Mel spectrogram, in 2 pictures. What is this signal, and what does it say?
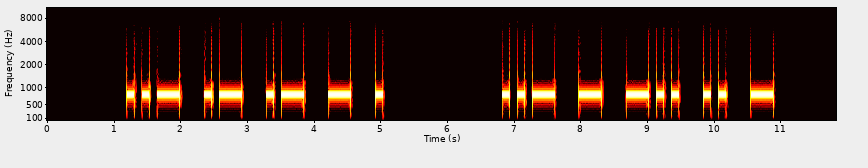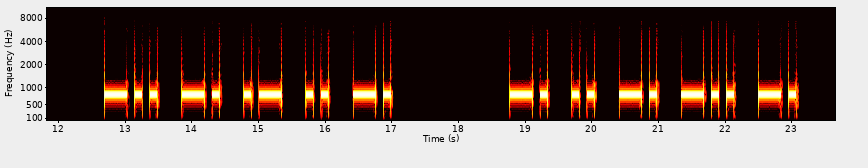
Morse code, heard as a keyed tone, about 10 wpm, 800 Hz. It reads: UAATE UTDIT DNAIN NINDN
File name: LEZIONI / 2 UHDN / 2 UHDN 10wpm 1904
